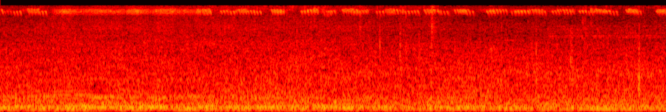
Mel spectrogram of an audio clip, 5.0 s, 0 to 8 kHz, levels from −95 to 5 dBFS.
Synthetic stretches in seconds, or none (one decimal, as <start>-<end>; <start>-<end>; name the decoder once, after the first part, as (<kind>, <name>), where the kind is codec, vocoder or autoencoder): 0.4-1.5 (autoencoder, DAC-VAE)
